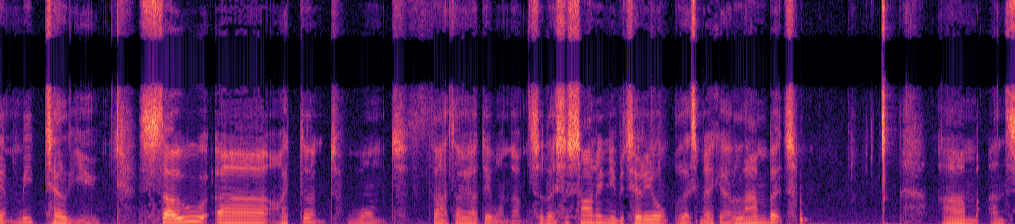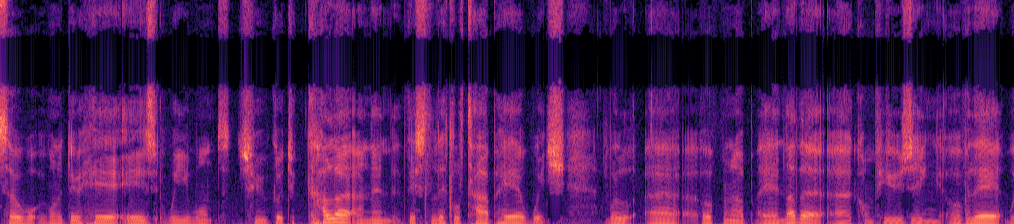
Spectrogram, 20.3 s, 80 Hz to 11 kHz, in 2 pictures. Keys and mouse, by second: 0.8 right click, 7.3 click, 15.6 click, 18.5 click.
